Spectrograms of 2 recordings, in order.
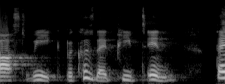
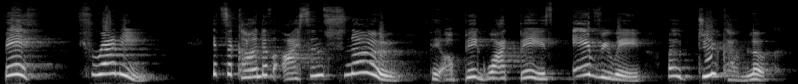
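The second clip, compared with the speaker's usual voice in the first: much higher, louder calling down; excited shout; 9 semitones higher, 4 dB louder than usual. Acted. Joe shouts down to the girls about the snowy land. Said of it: "He gave a shout".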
